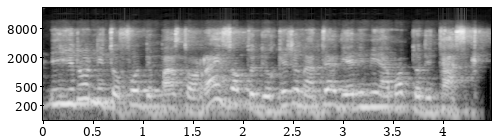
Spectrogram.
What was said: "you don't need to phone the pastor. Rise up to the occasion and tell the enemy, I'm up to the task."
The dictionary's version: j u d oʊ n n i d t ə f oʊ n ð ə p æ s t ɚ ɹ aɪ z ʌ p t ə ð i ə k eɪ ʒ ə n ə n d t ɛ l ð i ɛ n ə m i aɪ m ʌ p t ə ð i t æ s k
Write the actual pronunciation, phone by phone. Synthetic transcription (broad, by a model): j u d oʊ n n i d t ə f oʊ n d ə p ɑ s t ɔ ɹ aɪ z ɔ p t ə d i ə k eɪ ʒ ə n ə n t ɛ l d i ɛ n ə m i aɪ m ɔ p t ə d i t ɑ s k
